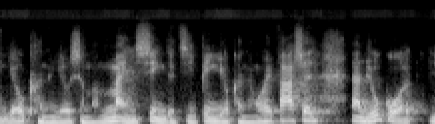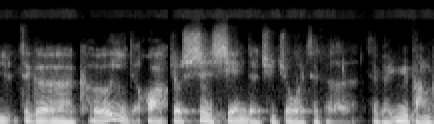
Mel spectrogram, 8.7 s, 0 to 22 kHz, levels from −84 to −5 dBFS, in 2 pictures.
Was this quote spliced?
yes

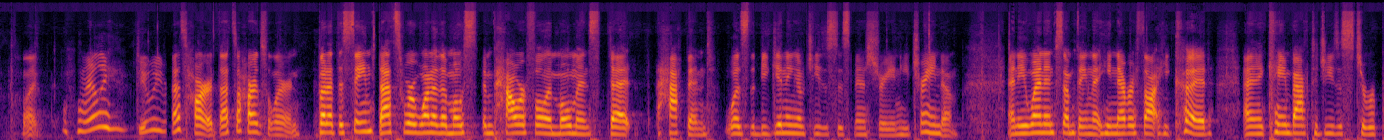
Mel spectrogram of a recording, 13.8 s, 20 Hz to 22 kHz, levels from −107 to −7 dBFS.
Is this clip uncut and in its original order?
no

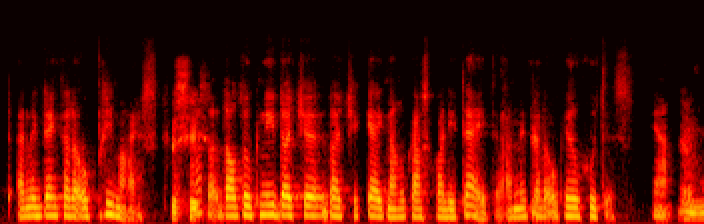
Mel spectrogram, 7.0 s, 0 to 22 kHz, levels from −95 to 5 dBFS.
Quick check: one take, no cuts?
no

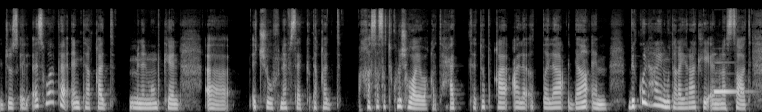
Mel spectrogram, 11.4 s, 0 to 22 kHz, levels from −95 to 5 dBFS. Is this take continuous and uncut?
no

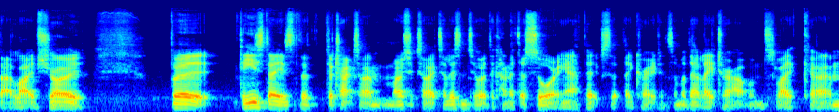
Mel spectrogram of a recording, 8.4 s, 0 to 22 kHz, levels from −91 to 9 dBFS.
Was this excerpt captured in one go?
yes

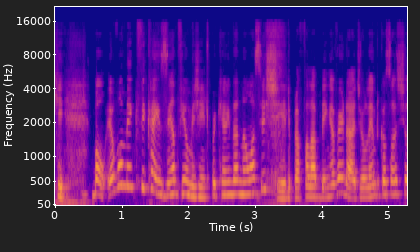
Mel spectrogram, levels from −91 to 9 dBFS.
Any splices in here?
yes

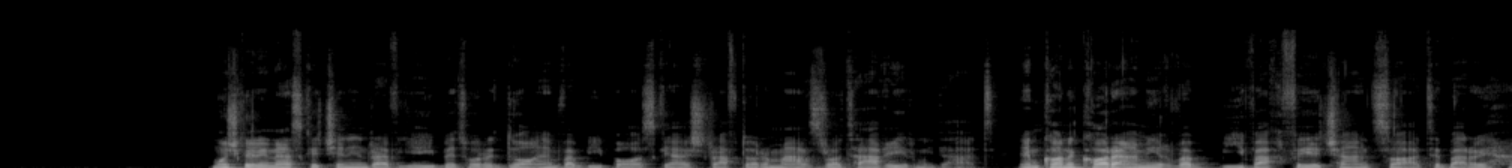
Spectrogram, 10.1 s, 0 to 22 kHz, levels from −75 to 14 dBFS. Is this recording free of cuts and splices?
yes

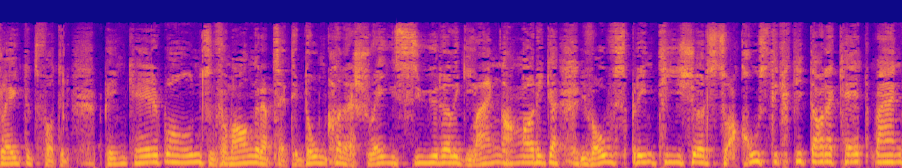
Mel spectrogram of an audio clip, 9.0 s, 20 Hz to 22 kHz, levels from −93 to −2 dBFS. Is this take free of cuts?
no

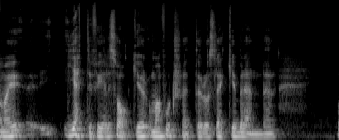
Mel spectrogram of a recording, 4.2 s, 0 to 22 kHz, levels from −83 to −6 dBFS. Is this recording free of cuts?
yes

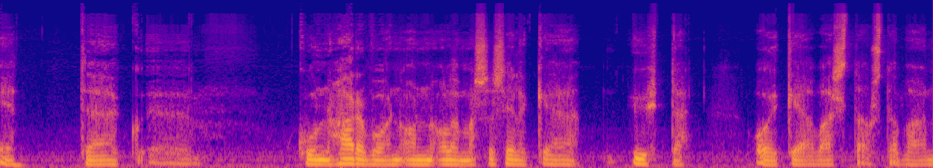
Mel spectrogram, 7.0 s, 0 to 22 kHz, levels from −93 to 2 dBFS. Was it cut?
no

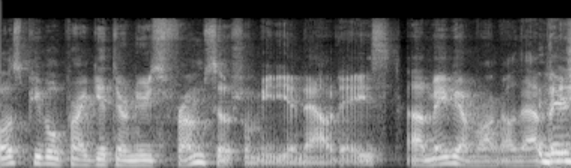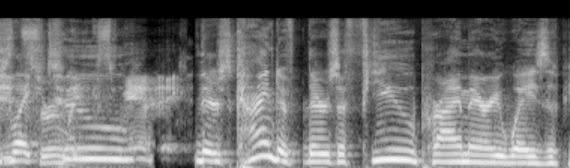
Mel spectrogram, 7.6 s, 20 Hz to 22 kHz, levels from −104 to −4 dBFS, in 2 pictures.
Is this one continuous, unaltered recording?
no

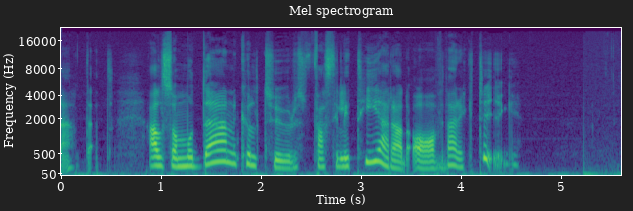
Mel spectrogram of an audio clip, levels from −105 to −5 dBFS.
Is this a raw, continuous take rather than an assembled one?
no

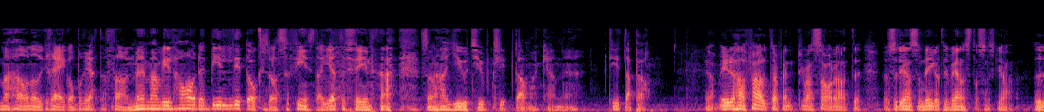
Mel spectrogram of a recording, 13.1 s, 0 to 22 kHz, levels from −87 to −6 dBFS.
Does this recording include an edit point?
no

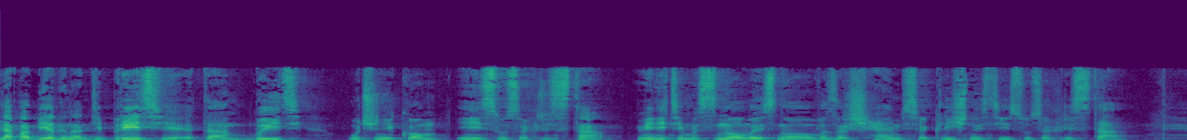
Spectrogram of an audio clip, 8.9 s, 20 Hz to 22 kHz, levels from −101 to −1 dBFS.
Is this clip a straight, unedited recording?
no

